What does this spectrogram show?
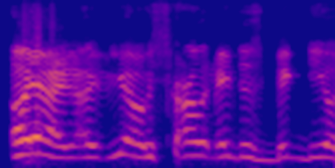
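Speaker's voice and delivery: usual speaking voice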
